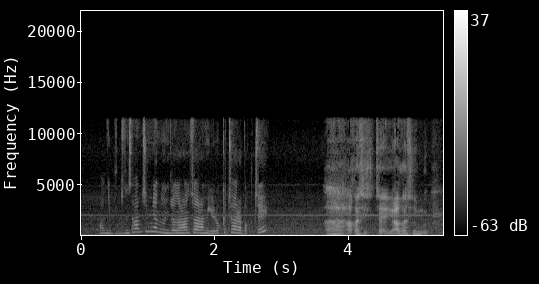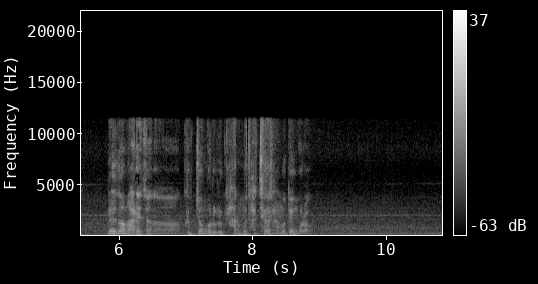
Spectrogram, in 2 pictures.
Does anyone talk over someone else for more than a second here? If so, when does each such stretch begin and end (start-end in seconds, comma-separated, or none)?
none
